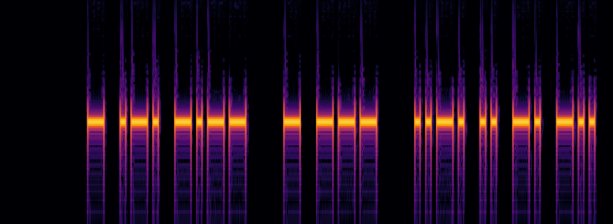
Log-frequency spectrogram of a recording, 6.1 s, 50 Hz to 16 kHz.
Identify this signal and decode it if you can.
Morse code, heard as a keyed tone, about 22 wpm, 700 Hz. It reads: TRY TO FIND
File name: practice / 22wpm / Sentences with 3-Word Phrases - 22wpm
